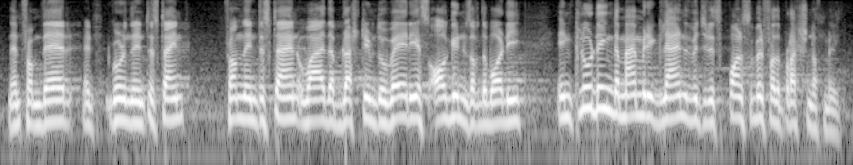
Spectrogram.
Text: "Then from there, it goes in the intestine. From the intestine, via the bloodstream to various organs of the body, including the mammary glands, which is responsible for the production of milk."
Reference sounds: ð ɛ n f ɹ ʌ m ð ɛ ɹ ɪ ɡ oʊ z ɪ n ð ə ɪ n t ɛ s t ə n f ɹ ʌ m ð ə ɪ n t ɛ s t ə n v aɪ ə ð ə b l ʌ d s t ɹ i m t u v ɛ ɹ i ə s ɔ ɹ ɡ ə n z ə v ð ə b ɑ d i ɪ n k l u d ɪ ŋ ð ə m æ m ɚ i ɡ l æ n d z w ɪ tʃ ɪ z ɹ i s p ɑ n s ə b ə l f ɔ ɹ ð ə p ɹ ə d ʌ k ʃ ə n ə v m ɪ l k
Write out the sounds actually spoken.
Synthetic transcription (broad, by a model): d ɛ n f ɹ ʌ m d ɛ ɹ ɪ ɡ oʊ ɪ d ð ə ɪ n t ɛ s t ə n f ɹ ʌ m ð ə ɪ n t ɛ s t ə n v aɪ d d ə b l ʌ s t i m t u v ɛ ɹ i ə s ɔ ɹ ɡ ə n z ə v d ə b ɑ d i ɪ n k l u d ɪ ŋ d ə m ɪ m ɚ i ɡ l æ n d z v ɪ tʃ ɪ ɹ i s p ɑ n s ə b ə l f ɔ ɹ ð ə p ɹ ə d ʌ k ʃ ə n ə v m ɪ l k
